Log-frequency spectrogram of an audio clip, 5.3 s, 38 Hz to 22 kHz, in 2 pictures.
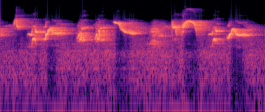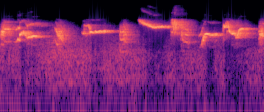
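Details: Kept bulbul, a newcomer on loan, recorded 12 September 2020: rapid chattering song of bright, high notes jumping up and down, tumbling phrases with brief gaps, no other sounds.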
